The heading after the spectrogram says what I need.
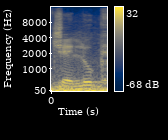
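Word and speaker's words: Celuk: एक चीज़ मेरे को समझ आई है बालिनीज़ लैंग्वेज के, उसमें जो सी है उसको च ऐसा प्रोनाउंस करते हैं। जैसे कि अभी चेलुक है और चेकिंग राइस टेरेस है और केचक डांस है।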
